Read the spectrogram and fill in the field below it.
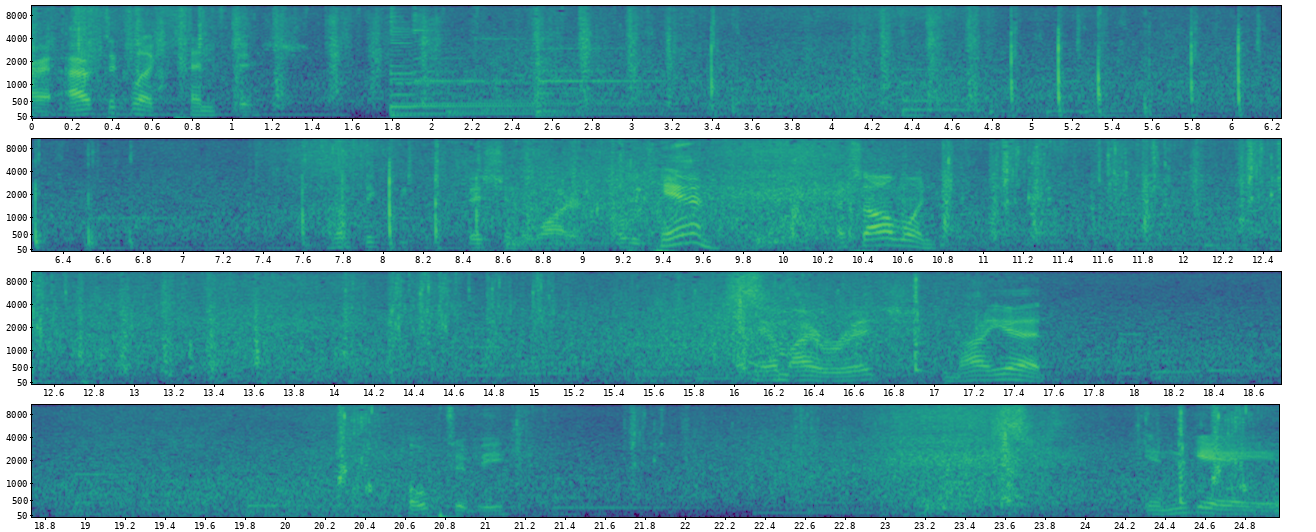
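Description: Waves lap gently at a shore.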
